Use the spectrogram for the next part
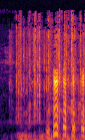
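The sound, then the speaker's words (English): Rapid, loud clacking of keys on a computer keyboard, with a voice sounding over the later part of the typing. “Like, the typing is so comically loud, it sounds fake.”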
